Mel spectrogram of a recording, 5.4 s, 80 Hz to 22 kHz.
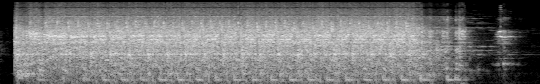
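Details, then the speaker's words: Snapper 28" riding mower, 12.5 hp Briggs & Stratton, after another shot sprayed in: catches and runs rough about four seconds then dies; flooded engine, plug soaking wet, likely worsened by long cranking without spark. "Yeah, if you can see that, it's soaking wet. So, me cranking on it without fire for a while, that probably didn't help."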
